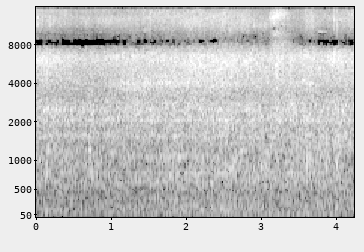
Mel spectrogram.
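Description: Steady town background noise: a low rumble like distant road traffic, with no distinct calls or knocks standing out.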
